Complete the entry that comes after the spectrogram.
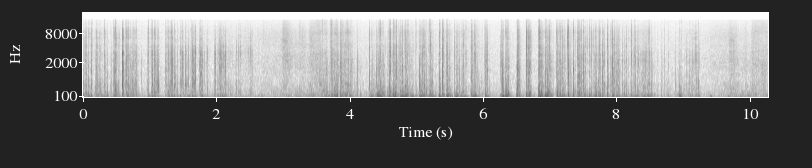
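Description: Fingernails scratch a black cotton t-shirt with a ghost print just behind the microphone. Dense, rapid scratchy strokes crackle with a bright fabric hiss and a low rumble, easing off briefly between about 2 and 4 seconds before picking back up into a busier run of scratches.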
